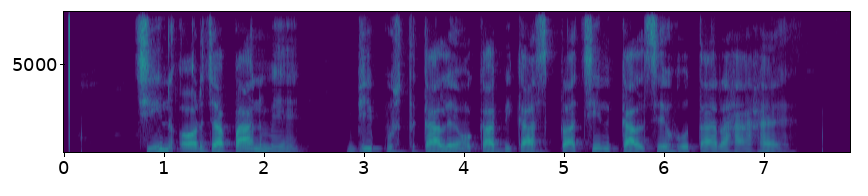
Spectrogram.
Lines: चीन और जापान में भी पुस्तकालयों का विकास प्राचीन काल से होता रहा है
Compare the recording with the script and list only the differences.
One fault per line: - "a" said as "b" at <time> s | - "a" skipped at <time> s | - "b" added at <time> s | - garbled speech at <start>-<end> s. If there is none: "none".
none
